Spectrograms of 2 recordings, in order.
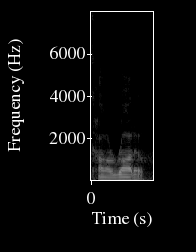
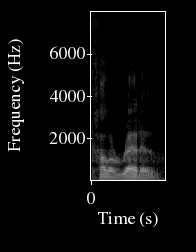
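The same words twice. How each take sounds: First: Colorado is said with the outsider pronunciation. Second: Colorado is said with the local pronunciation. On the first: This is how people elsewhere say it. The speaker calls it wrong. "not Colorado. People everywhere else say it wrong" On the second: This is how residents say it. The speaker calls it right. "People from there, it's Colorado"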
